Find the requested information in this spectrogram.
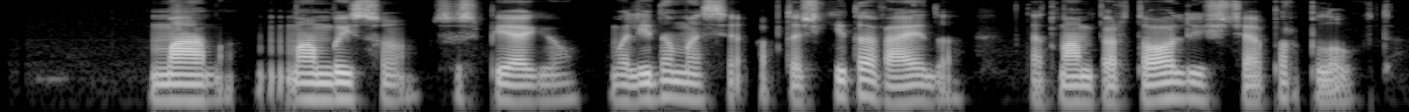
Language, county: Lithuanian, Kaunas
